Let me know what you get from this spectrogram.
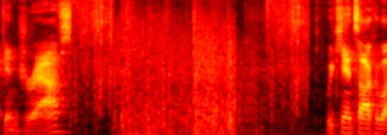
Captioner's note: paper ripping; lightening and thunder; paper ripping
